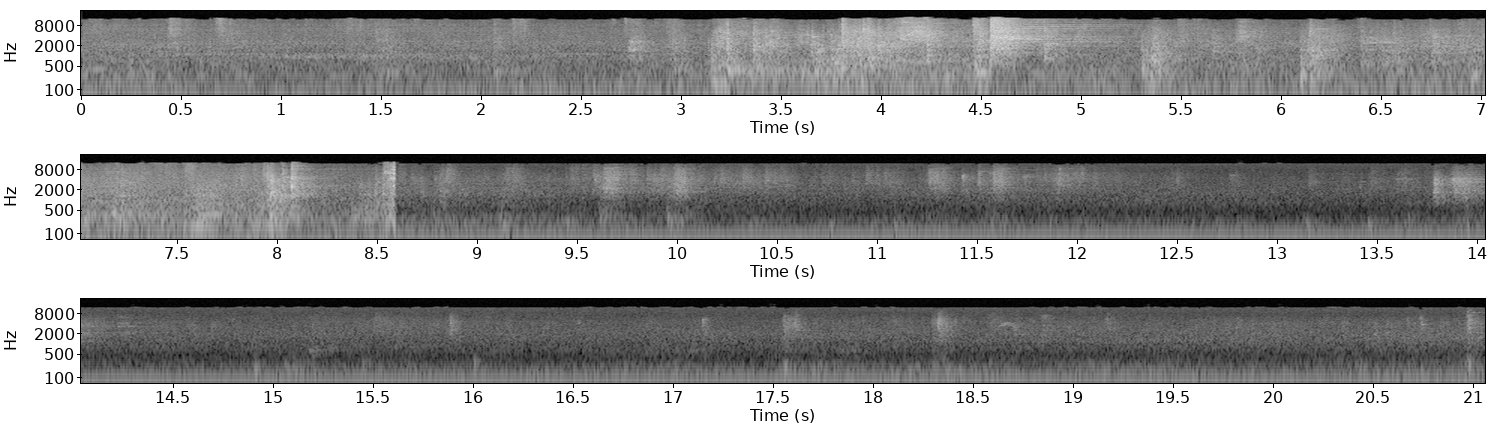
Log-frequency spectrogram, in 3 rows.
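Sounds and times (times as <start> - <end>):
freight wagon clanking on track: 0.0 - 14.8.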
